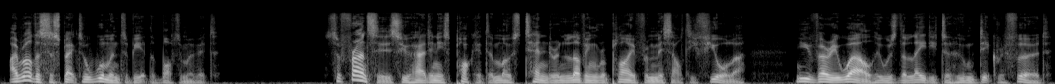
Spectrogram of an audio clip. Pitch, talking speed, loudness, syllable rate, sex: 95 Hz, 220 wpm, -22 LUFS, 6.2 syllables/s, male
